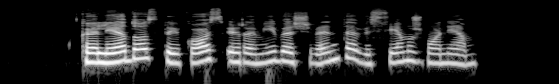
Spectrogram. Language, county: Lithuanian, Klaipėda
